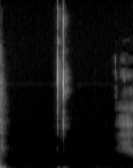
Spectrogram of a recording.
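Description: Two short clicks about a second apart, the first louder, in an otherwise quiet room; a soft breath comes just before speech resumes near the end.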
